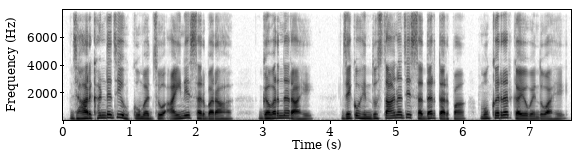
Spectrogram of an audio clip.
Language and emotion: Sindhi, neutral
